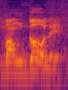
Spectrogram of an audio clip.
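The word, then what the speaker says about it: vongole: I think you'll find it's pronounced vong GOI isn't that right Paul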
